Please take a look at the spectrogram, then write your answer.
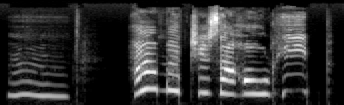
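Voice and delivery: very high, fast squeaky ant; tiny ant. Acted. The ant bargains.

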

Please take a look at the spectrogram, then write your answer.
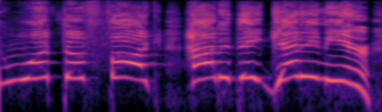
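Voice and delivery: high panicked yell at the sight of the glasses; panicked screaming. Retold or imitated. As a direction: shriek it high like you can't believe your eyes. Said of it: "I'm, like, screaming at her".

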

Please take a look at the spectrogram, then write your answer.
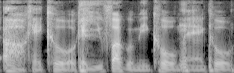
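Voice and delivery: soft, low, mock-relieved cool; mild imitation. Father voicing his son's grudging acceptance, soft and low. Baby finally accepting him, voiced.

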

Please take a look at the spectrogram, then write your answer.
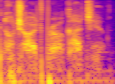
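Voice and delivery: soft, whispered favour to a buddy; confiding aside. Retold or imitated. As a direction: slip it to him under your breath. Retold confiding aside to customer.

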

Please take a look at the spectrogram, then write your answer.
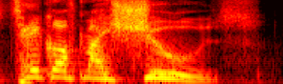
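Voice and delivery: high, slow, drawn-out grandma order; demanding grandma. Retold or imitated. Soaking-wet grandma ordering grandson, demanding.

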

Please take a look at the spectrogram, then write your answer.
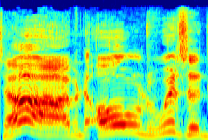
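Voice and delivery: lightly voiced slow old wizard; a hint of a doddering wizard, slowly.

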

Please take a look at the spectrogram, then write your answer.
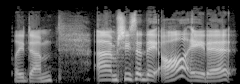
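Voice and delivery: ordinary delivery

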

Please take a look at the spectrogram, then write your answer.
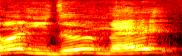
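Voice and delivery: hammed-up Aussie mate voice; bad Australian accent. Co-host mimics Ricciardo teasing him, in bad Australian accent. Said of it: "That was the worst Australian accent".

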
